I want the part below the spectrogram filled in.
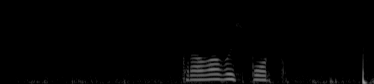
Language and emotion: Russian, neutral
